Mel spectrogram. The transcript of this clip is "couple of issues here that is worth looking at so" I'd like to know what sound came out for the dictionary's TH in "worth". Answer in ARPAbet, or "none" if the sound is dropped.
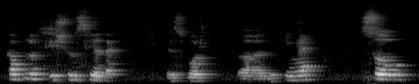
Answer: T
